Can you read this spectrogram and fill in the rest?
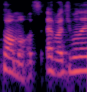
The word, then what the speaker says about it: POMOC: And it's spelled with a C at the end, so it can be a bit confusing because, you know, if we were to stick to English pronunciation, it should be POMOC. But the reason why we say POMOC is it's also a word in Polish, so spelled with a C, it means help.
